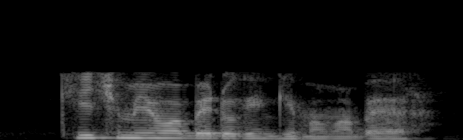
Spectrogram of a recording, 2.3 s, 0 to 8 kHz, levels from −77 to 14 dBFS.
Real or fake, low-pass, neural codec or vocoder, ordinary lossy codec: real; 7.2 kHz; none; AAC, 16 kbps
